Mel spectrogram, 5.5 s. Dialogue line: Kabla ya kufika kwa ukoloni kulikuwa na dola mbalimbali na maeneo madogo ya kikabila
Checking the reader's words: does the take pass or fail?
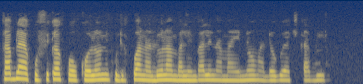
pass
